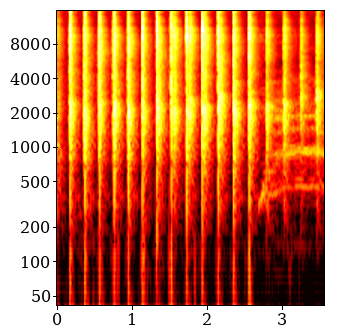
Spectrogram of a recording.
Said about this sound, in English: We need to hear the applause.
